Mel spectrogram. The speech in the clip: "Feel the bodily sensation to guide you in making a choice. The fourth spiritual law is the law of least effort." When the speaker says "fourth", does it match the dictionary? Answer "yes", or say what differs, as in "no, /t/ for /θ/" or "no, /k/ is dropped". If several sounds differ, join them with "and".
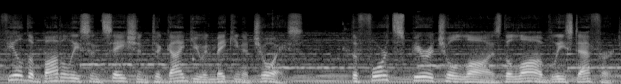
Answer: yes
